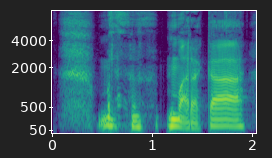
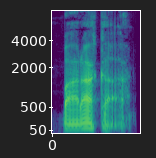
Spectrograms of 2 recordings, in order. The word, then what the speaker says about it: maraka: Others believe that it stems from a word common to several American languages of the Caribbean and South America, namely maraka. Pronounced maraka, maraka, and baraka.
